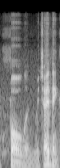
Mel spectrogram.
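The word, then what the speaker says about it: Follin: is the uh it's the best it it's pronounced Fallen but I'm trying to lean my way to say pron s it right instead of saying Fen which I think sounds better but forget it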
